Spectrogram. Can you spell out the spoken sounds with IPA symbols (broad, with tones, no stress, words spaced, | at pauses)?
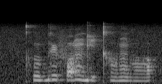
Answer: kʰu˨ɡʉ˦˨fɔ̰˦ ŋɡḭ˨˦kʰɔ̤˨ŋɡɔ̤˨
